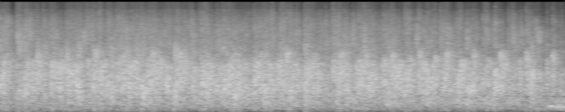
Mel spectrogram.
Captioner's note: board members clapping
